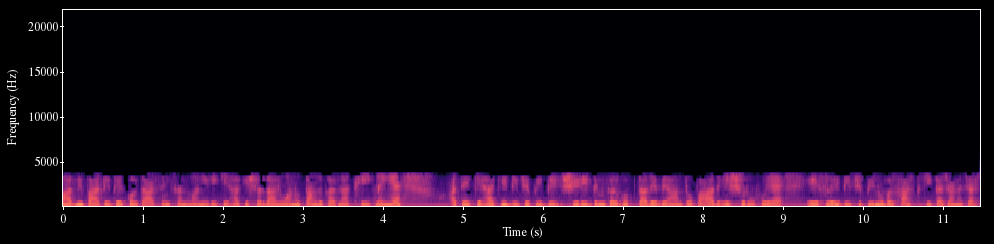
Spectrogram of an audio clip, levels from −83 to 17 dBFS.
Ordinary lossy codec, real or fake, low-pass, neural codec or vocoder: MP3, 16 kbps; real; 3.6 kHz; none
